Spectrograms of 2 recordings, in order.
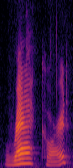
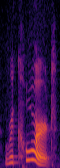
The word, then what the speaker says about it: record: the word record so sometimes we say it like record with the stress on the first part and then other times we say record with the stress on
